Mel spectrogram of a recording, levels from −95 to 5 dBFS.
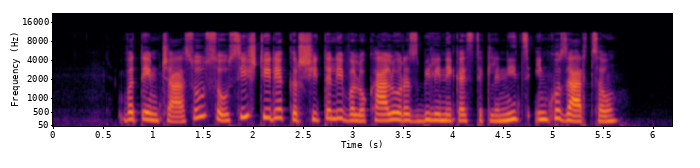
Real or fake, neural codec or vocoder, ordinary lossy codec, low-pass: real; none; none; 10.8 kHz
